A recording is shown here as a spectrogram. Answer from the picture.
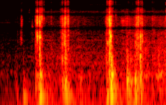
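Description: A freshly caught red piranha flapping on the wooden floor of a dugout canoe: four sharp knocks and slaps against the hull.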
